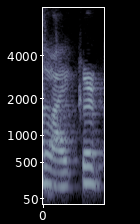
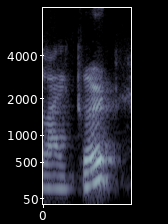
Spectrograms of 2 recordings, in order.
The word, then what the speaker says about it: Likert: Oke, lalu yang skala Likert ya, bacanya Likert ya, jangan Likert ya, karena ini nama orang penemunya ya, Likert.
